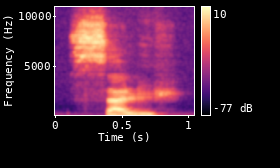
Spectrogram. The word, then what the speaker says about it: salut: pu très bien et attention la lettre t final ne se prononcent pas et ça c'est très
